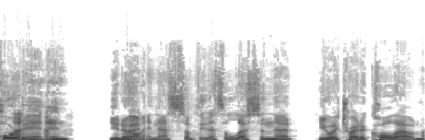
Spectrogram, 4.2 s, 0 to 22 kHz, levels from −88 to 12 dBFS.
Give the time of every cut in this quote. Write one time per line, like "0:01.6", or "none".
0:01.4
0:03.0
